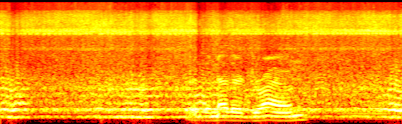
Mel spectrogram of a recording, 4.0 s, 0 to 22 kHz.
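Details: Honey bees of a swarm caught in a trap on 1 September 2019, late in the season. A constant buzzing drone is briefly overlaid by a man's words in the middle.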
